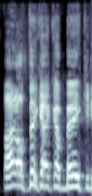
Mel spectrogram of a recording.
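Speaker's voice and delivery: high, loud mock panic; acted desperate plea; freaking out. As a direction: imitate someone close to cracking. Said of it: "freaking out".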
